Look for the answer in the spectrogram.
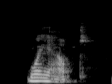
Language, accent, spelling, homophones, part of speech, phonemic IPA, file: English, Southern England, way out, weigh out, noun / adjective / adverb, /weɪ ˈaʊt/, LL-Q1860 (eng)-way out.wav
- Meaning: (noun) 1. A means of exit 2. An act or instance of departure 3. A solution to a problem; an escape; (adjective) Unconventional, eccentric; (adverb) Far away; to or at a great distance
